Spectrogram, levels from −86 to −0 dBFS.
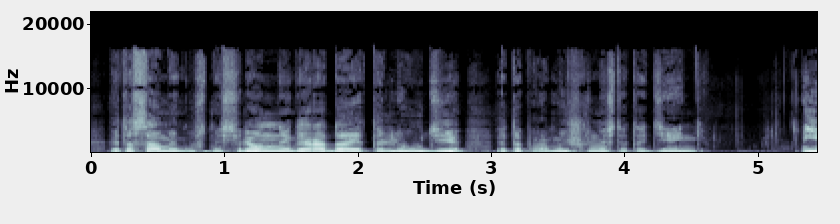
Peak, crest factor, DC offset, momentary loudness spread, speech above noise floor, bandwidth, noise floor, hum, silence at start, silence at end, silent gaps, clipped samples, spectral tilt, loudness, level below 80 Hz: -2 dBFS; 16 dB; under 0.1%; 10 LU; 30 dB; 16.5 kHz; -46 dBFS; none; 0.15 s; 0 s; none; under 0.1%; -6 dB/octave; -17 LUFS; -38 dBFS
